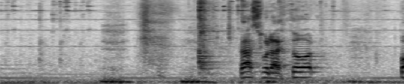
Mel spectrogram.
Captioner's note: scoffs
